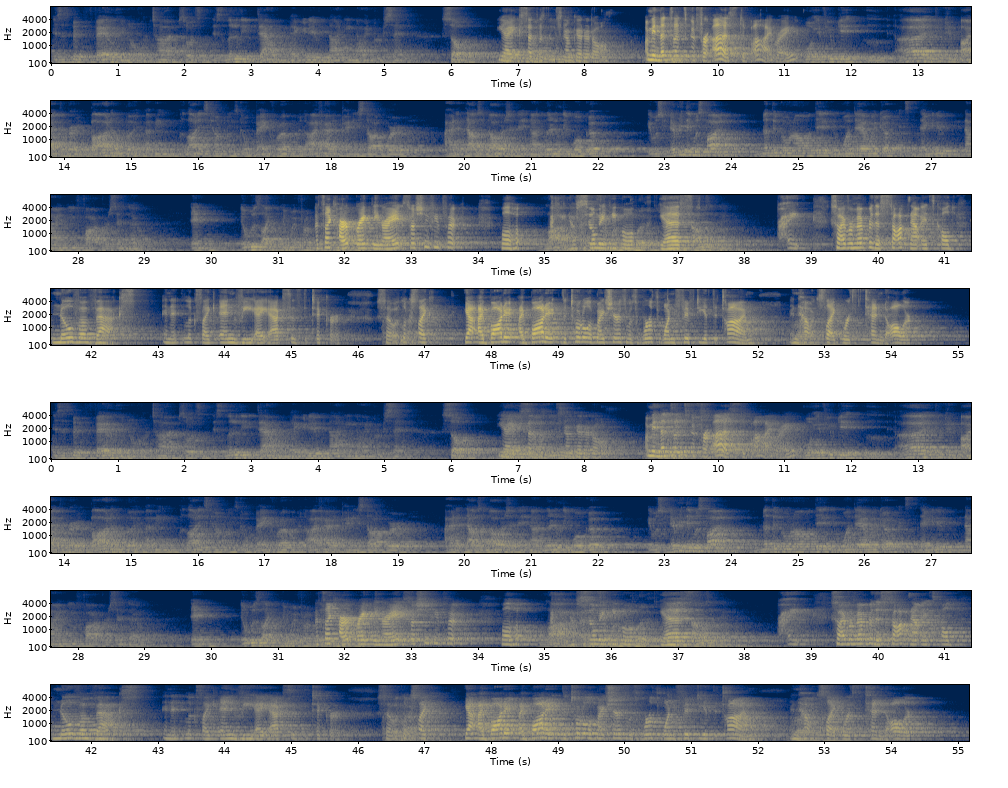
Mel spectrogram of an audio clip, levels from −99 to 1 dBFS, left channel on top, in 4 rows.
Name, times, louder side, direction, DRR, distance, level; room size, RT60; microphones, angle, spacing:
voice 1, 0.0-5.3 5.9-6.2 6.7-7.9 8.9-9.4 11.2-19.1 19.7-22.0 22.7-24.0 24.3-29.0 29.7-29.9 30.4-32.2 34.8-36.5 36.8-37.8 39.7-39.8 46.4-46.9 52.4-52.9, left 1 dB, 15° left, -3 dB, 1.7 m, -38 dB
voice 2, 6.7-8.4 8.9-9.5 9.7-11.2 31.7-33.7 34.0-34.6 35.4-36.4 36.7-37.1 38.5-42.6 43.1-45.7 46.3-47.0 47.6-51.9 52.5-54.3, left 6 dB, 75° left, 9 dB, 0.4 m, -26 dB
8.6 x 5.7 x 7.4 m, 2.4 s
head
